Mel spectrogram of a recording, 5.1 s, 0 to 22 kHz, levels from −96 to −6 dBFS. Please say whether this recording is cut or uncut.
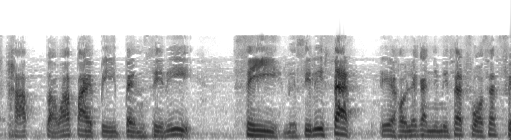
uncut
